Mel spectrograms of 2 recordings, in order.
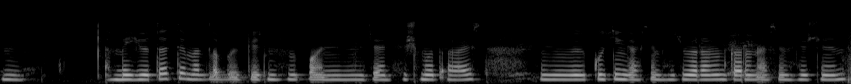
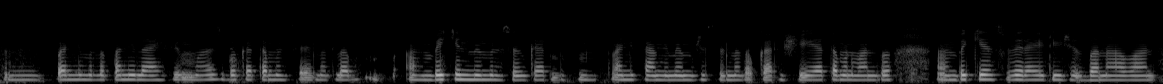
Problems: none marked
